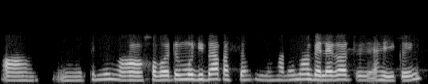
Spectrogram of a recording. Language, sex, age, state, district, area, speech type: Assamese, female, 45-60, Assam, Morigaon, rural, conversation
